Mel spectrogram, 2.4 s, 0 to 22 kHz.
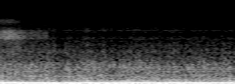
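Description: Cessna 172's piston engine and propeller running at takeoff power during the takeoff roll, heard inside the cabin as a loud, steady low drone.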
